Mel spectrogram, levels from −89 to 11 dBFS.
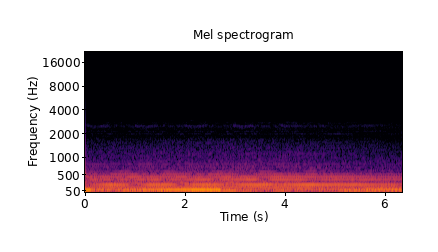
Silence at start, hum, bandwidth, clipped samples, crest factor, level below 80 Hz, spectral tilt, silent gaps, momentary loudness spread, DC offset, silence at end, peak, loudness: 0 s; none; 1.4 kHz; under 0.1%; 12 dB; -26 dBFS; -16.5 dB/octave; none; 8 LU; under 0.1%; 0 s; -10 dBFS; -25 LUFS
